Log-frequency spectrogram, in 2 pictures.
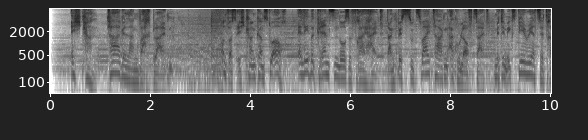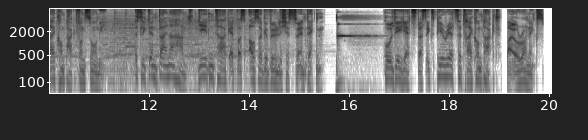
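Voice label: German, commercial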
